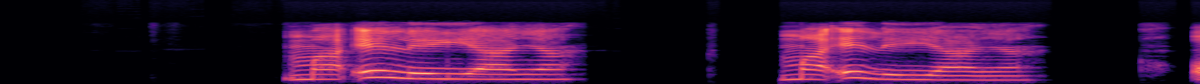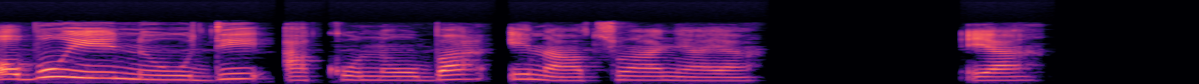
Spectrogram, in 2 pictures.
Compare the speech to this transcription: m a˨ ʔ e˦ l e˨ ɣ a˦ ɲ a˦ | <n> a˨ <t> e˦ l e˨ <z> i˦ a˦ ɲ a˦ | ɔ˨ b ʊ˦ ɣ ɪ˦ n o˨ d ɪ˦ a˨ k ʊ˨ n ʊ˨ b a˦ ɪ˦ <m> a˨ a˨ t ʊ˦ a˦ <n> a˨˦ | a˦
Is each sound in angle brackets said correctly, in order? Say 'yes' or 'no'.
no, no, no, no, no

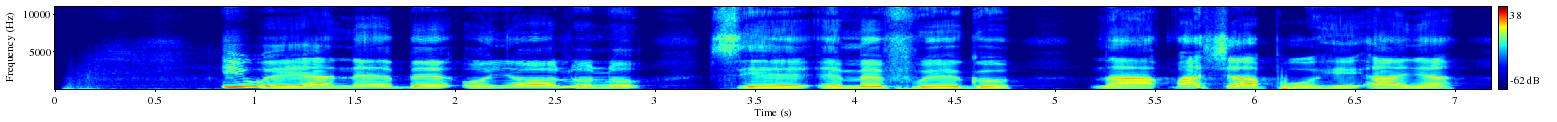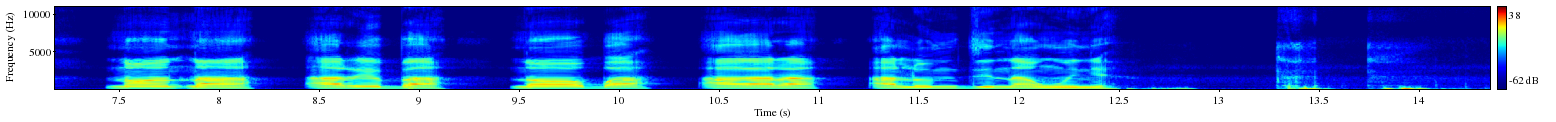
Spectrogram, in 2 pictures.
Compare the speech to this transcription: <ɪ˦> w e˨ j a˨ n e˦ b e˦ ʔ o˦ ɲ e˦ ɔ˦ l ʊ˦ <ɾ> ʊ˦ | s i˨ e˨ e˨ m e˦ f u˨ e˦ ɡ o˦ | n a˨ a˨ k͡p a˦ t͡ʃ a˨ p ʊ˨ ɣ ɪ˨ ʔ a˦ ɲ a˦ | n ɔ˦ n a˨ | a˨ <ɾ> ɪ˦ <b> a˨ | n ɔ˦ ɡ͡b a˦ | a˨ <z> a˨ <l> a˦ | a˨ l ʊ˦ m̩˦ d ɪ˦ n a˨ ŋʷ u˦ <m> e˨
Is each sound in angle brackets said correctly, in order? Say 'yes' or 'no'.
no, no, yes, yes, no, no, no

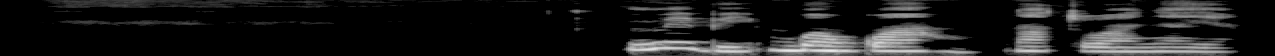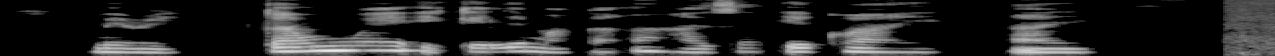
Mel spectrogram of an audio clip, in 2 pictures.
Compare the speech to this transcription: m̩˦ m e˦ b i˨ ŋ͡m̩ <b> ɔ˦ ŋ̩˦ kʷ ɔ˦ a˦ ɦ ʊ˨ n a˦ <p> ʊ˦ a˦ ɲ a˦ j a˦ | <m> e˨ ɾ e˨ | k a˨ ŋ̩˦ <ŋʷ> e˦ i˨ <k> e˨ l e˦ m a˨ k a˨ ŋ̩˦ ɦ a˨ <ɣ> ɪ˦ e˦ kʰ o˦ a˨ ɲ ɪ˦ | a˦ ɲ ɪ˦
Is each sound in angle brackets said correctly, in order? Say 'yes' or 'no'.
no, no, yes, yes, yes, no

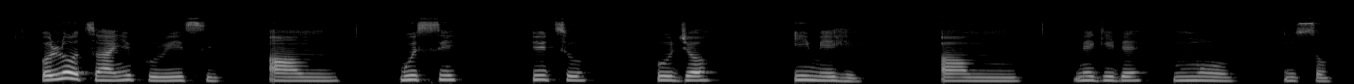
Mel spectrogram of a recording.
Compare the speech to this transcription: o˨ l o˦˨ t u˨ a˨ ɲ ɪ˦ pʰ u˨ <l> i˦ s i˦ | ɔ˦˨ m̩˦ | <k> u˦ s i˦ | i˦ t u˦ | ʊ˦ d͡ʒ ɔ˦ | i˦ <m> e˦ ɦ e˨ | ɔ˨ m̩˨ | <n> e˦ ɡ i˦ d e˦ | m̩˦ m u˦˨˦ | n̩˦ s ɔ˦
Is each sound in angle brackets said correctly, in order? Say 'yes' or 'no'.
no, no, yes, no

